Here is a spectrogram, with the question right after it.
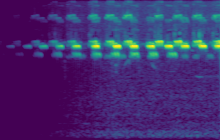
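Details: Crickets on a blooming summer meadow, fading in from silence: high, pulsed chirps, each a quick cluster of ticks, repeating steadily about twice a second, over a low rumble of background noise.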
